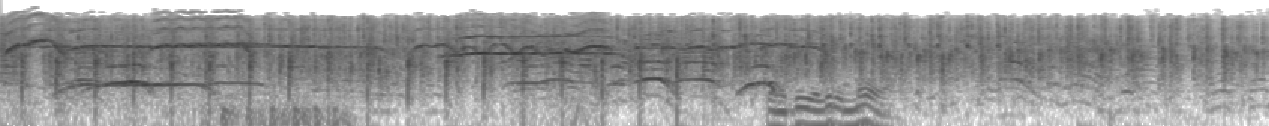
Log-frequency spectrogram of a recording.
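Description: A studio audience clapping and cheering, with high shrill whistles over the applause, dying down near the end.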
